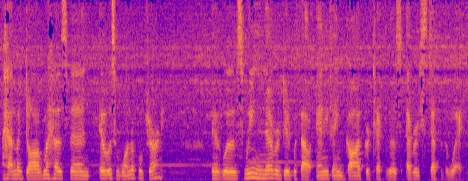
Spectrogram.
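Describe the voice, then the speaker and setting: A spiritual tarot vlogger in her sixties earnestly preaches to her viewers in a casual talk, facing a phone camera held at arm's length in a small dim room. She speaks at normal speed in a deep, warm voice with fairly even intonation, though the audio is poor with slight background noise.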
